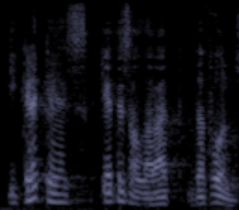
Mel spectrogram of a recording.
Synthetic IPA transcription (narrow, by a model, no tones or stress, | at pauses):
ikɾɛkːskɛt̪ezəlˠd̪əβat̪d̪əfons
